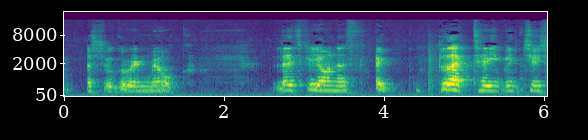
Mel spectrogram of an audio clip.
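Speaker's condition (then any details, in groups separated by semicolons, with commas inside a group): Cerebral palsy, dystonic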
